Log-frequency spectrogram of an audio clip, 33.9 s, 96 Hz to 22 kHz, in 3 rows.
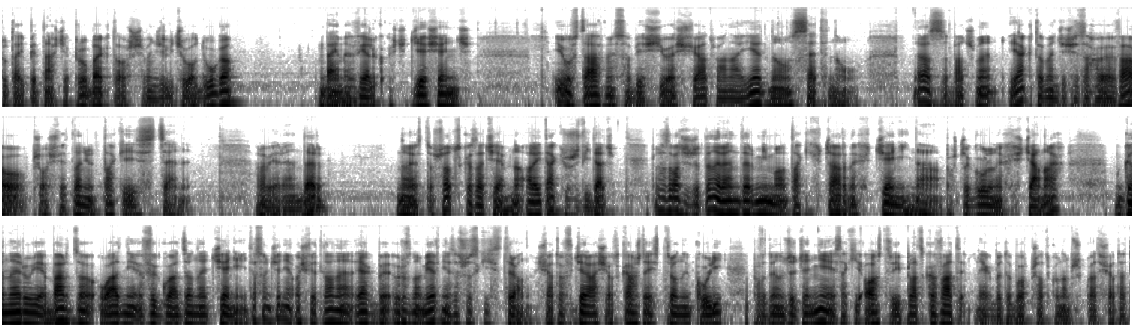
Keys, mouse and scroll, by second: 3.7 click, 6.0 click, 9.5 g, 10.6 click.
